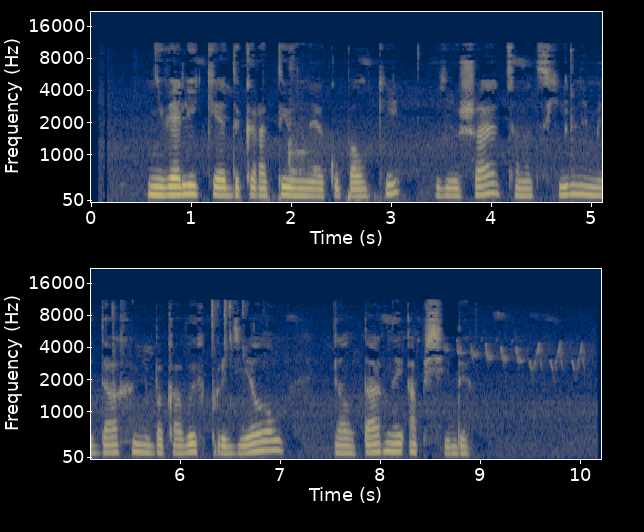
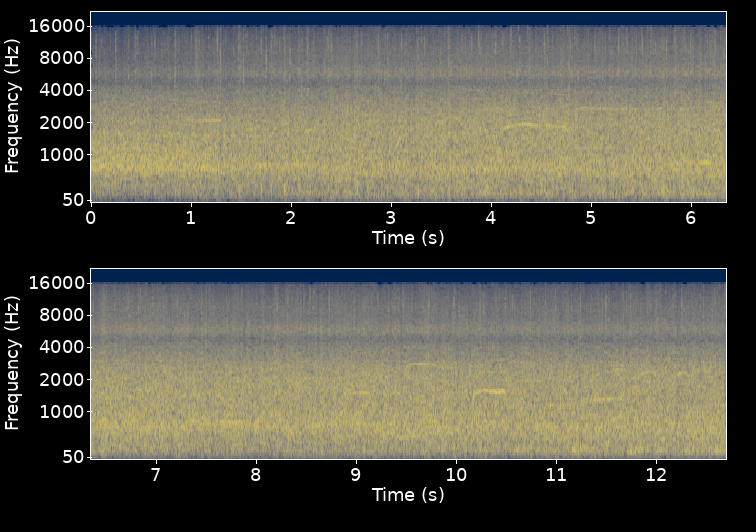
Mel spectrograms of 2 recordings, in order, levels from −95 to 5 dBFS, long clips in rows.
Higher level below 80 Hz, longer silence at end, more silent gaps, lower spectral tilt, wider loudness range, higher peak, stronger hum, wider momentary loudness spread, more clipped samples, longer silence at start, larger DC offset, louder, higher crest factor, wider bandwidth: second, -64 dBFS vs -50 dBFS; first, 0.15 s vs 0 s; neither; first, -5.5 dB/octave vs -2 dB/octave; first, 5 LU vs 1 LU; second, -4 dBFS vs 0 dBFS; neither; first, 17 LU vs 2 LU; neither; first, 0.55 s vs 0 s; neither; second, -26 LUFS vs -12 LUFS; first, 22 dB vs 12 dB; second, 11.5 kHz vs 16.5 kHz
